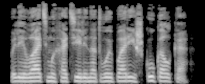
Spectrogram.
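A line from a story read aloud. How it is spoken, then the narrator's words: Insinuating, into ear. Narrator (Russian): вкрадчиво произнес рыжий мне на ухо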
